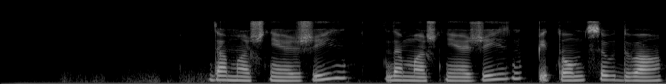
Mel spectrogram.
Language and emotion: Russian, neutral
